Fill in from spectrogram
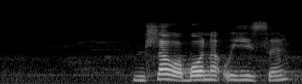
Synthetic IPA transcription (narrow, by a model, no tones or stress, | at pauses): m̩ɬawaɓɔnaʔujiːsɛ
